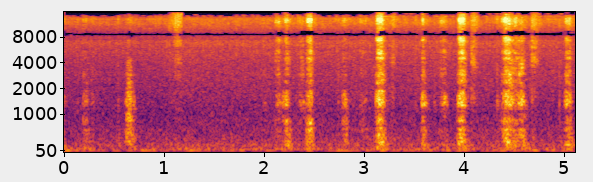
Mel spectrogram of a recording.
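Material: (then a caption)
Paper. A fountain pen nib writes on a white paper page of a spiral-bound notebook resting on a desk, making light, dry scratching strokes on the same page throughout. Short bursts of scratching rise and fall in quick succession over a soft low background hiss.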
